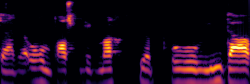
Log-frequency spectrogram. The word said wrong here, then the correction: Polivota: oder wie ist der, wie wird das Spiel ausgesprochen? – Maximilian Polivota. – Genau. Polivota.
